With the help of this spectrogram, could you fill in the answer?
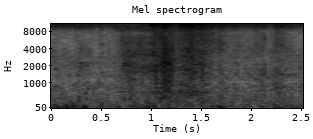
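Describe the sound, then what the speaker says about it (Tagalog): Strong wind gusting through a snowstorm, a steady rushing roar with low buffeting rumble against the microphone, fairly faint and continuous with no voices. "Ayun, nanlakas ng hangin."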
